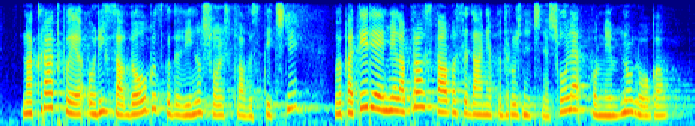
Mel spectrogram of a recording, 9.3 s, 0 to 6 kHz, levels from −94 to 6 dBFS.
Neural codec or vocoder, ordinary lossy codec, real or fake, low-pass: codec, 44.1 kHz, 3.4 kbps, Pupu-Codec; none; fake; 5.4 kHz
